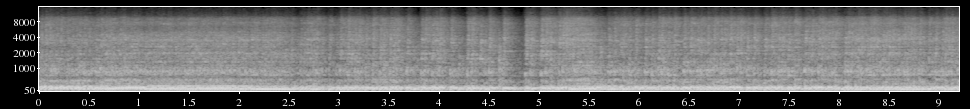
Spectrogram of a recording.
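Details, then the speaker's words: Turbo Jeep on Megasquirt MS3X with 80 lb EV1 injectors, just fired after cam position sensor reset: runs but revs hunt and sag, stalling without throttle input; unstable idle, owners suspect not enough air, idle air control valve came from a long-weathered motor. "alright guys as you can see it's it's running but you have to play with the throttle a little bit to get it to stay running and our theory is it's not getting enough air"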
